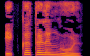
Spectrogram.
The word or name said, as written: ಎಕ್ಕತಳಂಗೊಳ್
